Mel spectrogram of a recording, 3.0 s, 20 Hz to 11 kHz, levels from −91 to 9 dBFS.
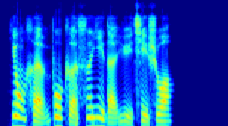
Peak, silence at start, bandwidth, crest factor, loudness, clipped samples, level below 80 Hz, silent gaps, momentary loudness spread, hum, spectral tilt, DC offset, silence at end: -10 dBFS; 0.05 s; 10 kHz; 18 dB; -28 LUFS; under 0.1%; -60 dBFS; none; 6 LU; none; -4 dB/octave; 0.4%; 0.65 s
